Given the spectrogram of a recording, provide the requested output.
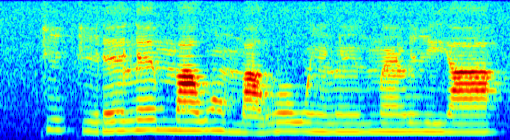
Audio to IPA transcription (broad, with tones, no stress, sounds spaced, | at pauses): k i˧ k i˨ ɾ e˨˦ l e˦ m a˦ w ɔ̃˦˨ m a˨ w o˧ w ĩ˨ l ĩ˨ m ɛ̃˧ l i˧ j a˧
